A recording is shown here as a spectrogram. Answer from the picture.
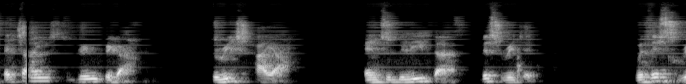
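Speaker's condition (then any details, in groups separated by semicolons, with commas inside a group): No condition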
